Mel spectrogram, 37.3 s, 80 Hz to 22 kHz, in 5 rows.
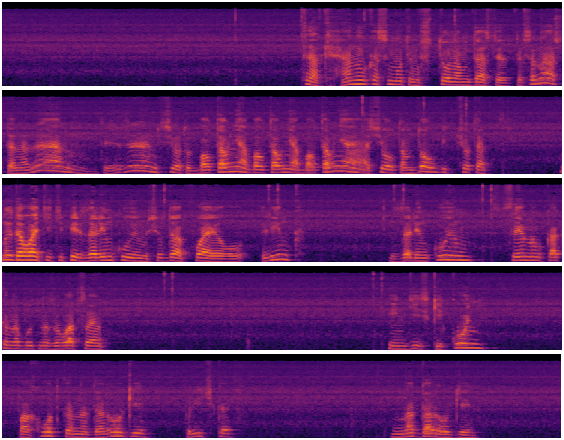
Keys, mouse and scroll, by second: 3.1-4.1 middle drag, 4.9-6.1 middle drag, 7.1-12.5 drag, 13.1-13.6 middle drag, 17.0-18.9 drag.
